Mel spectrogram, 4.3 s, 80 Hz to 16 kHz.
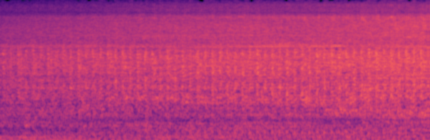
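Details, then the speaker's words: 2001 Pontiac Trans Am V8 on Mobil 1 synthetic with Marvel Mystery Oil, Lucas and Seafoam, started during oil change: steady idle with a deep regular knock about three times a second, maybe slightly quieter; bottom-end knock suspected, not confirmed. "well at the moment maybe a little bit quieter but not by much"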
